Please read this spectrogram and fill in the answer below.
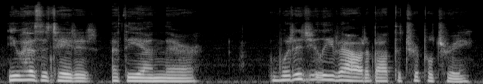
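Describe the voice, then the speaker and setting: A woman's voice: sits low, darkish tone. A woman playing a probing, firm but encouraging counselor in a naturalistic audio drama. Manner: measured, probing, professional.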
